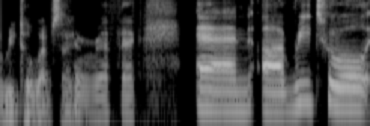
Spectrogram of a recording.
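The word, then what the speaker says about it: Retül: website terrific and uh retool is spelled r-e-t-u-l it's not o l correct yes retool it does have an umlaut on there um it actually did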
